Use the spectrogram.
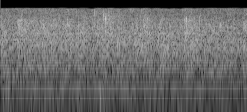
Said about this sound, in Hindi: और साथ साथ में और एक बार ताली आगरा रत्न अवार्ड से भी उन्हें सम्मानित किया है.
